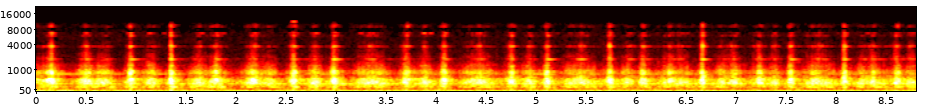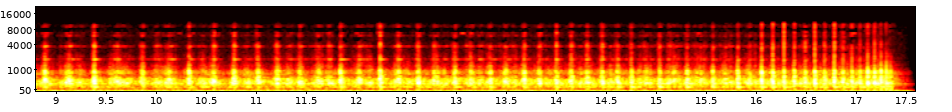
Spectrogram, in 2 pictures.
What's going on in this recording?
metal bowl - spinning - right side up 04
Spinning a metal bowl on a laminate counter top, with the bowl facing right-side up.
bowl, counter-top, dish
